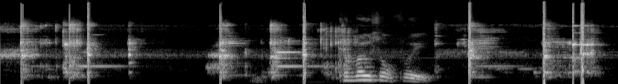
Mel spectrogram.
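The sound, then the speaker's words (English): Pots bang and clank in a sink as someone gets lots of water, a dozen or so sharp, bright metallic hits in irregular bursts, with a short stretch of someone talking in the middle. “Something in the sink was getting in my way. Banging pots around?”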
